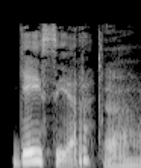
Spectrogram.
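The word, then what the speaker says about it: Geysir: on I have to hear it again G gayer which is spelled g y s i r sometimes it's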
